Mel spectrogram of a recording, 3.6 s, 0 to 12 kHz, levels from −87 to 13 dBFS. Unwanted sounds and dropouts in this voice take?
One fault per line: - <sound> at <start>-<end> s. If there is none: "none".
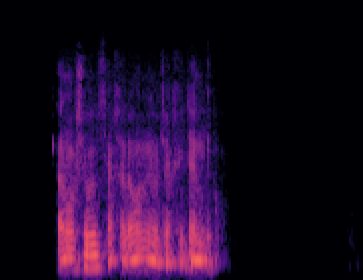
none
